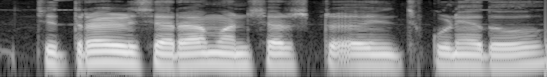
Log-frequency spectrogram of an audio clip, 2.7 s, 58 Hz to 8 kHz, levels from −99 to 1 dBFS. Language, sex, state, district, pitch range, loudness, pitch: Kannada, male, Karnataka, Bidar, 125-135 Hz, -15 LUFS, 130 Hz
